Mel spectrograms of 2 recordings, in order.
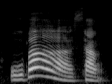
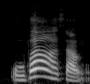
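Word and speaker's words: おばあさん: 자, 그래서 발음이 만약에 이 오바상 같은 경우가 짧게 발음이 돼서 오바상 이렇게 되면요. 아주머니 또는 고모, 이모라는 다른 뜻으로 바뀌기 때문에요. 이 아까지 길게 오바상, 오가상 길게 발음을 꼭 해주셔야 돼요.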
